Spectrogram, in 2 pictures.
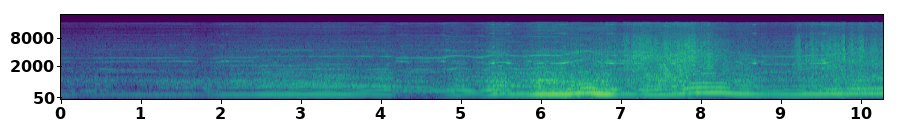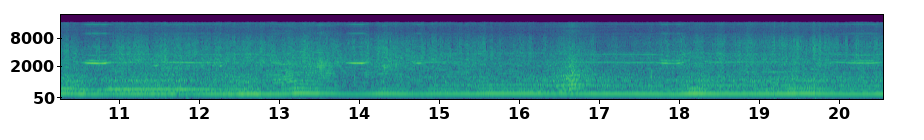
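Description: Propeller and motor of a 2-metre Sebart Su-29 radio-controlled aerobatic plane. It grows louder as the plane comes in close, its pitch swinging up and down with throttle bursts several seconds in, then settles into a steady drone as the plane hangs nose-up in a hover.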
